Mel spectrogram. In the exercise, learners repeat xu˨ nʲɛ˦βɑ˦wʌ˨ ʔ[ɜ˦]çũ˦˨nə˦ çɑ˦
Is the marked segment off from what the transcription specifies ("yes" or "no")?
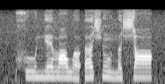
no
